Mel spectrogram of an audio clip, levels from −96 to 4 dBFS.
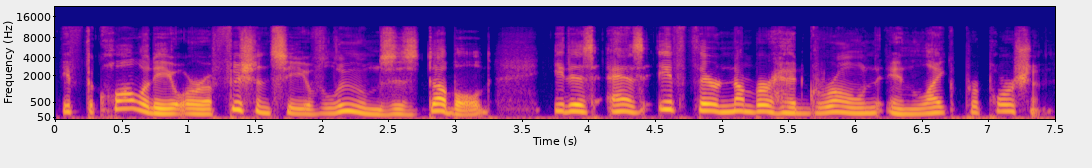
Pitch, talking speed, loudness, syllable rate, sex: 170 Hz, 160 wpm, -17 LUFS, 4.3 syllables/s, male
